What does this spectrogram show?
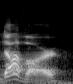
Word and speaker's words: devar: nouns all right is devar a cycle it now no it doesn't pass the smell test does it it neither has first syllable stress it's not devar but devar stress on the end and there there's not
